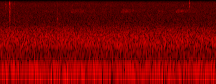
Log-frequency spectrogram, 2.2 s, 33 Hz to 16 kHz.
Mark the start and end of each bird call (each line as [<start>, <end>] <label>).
[0.10, 2.17] Northern Cardinal (Cardinalis cardinalis)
